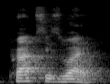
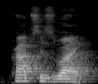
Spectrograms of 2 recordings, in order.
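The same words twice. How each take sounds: First: He is is contracted into one syllable. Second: The same.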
